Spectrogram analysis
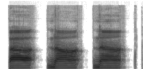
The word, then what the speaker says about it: banana: It's on the second syllable.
